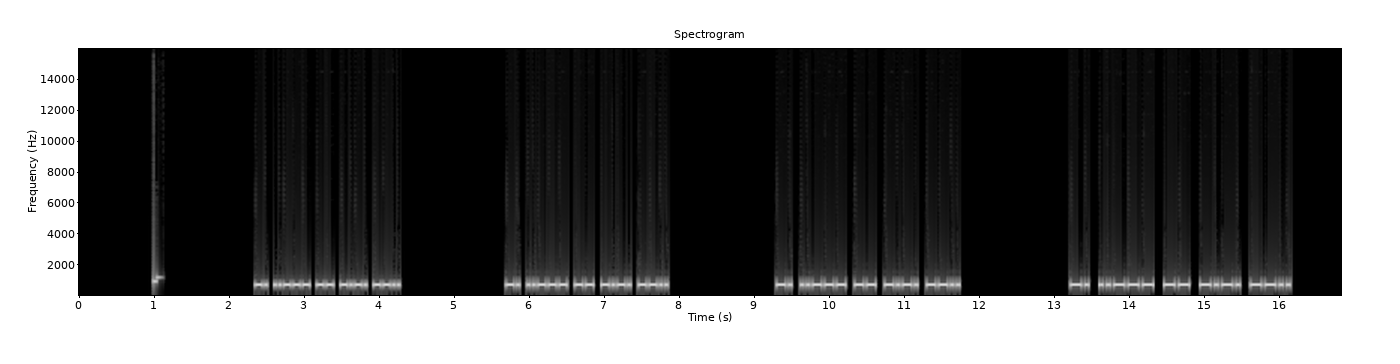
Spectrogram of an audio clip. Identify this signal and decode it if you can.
Morse code, heard as a keyed tone, about 31 wpm, 700 Hz. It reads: N2MCZ N2MCZ N2MCZ N2MCZ
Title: Speed Racing - USA 1x3 Call Signs 25wpm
